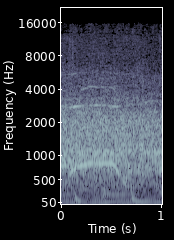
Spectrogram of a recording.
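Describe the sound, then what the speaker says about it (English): A brief round of applause, about a second long, played in a gaming podcast. The clapping is dense and even, with a crowd-like wash, and no one speaks over it. "you can have a round of applause"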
